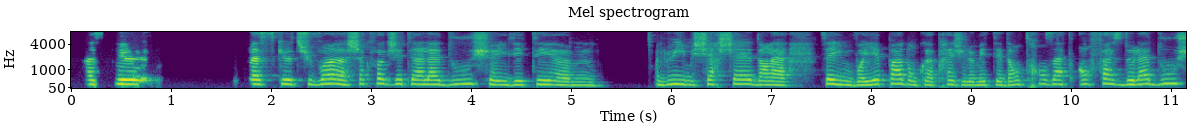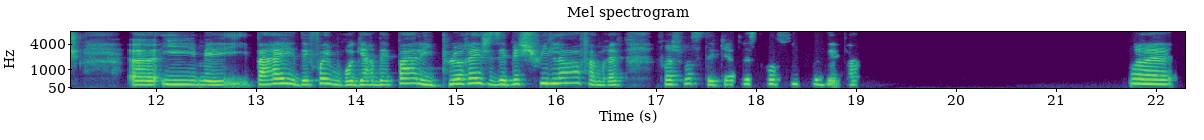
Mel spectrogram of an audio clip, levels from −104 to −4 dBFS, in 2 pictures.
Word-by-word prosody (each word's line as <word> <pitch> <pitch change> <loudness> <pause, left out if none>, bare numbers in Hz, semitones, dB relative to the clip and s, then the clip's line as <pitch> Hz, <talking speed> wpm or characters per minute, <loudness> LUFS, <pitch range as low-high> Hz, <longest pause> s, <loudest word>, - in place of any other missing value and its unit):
Parce 225 -1 +2 0.2
que 235 -1 +10 1.2
parce 230 -1 +10
que 235 -1 +3
tu 225 +1 +1
vois? 245 +4 +3
Á - - +1
chaque 240 +3 -1
fois 260 +1 0
que 240 - -8
j'étais 240 +1 -2
à 225 - +1
la 220 -1 +2
douche, 235 +4 -2
il 200 -3 -1
était 200 +2 0
hem, 180 -4 -5 0.6
lui, 225 +4 +1
il 215 - -2
me 200 - -5
cherchait 230 +3 -1
dans 200 -2 0
la 190 -2 +1
tu - - -14 0.3
sais? 240 -2 +3
Il 210 - -1
me 195 - -2
voyait 190 +5 +1
pas, 250 +2 +1
donc 205 -4 -6
après 195 +3 -4
je 195 -2 -6
le 185 -1 -4
mettais 190 +1 -4
dans 190 +2 -3
le 215 - -8
transat 225 0 -4
en 235 0 -4
face 235 -2 +1
de 220 - +2
la 235 +3 +1
douche. 255 - -3 0.5
Heu, 205 -1 +3
i 220 -1 0
mais 200 -1 0
i 250 +1 -9
pareil, 250 +3 +2
des 210 +2 -1
fois, 240 +6 0
il 255 - -2
me 205 - -5
regardait 200 +1 -2
pas, 270 +4 -1
il 205 -6 -1
pleurait, 245 +4 +1
je - - -5
disais: 215 0 0
«Mais 235 - 0
je 235 - 0
suis 275 +1 +2
là», 280 +2 -1
enfin 245 -8 -5
bref, 195 +1 -4 0.4
franchement, 225 +3 -5
c'était 210 -6 -6
catastrophique 235 +2 -6
au 225 - -4
départ. 195 - -8 2.7
Ouais. 240 -2 +3
225 Hz, 185 wpm, -20 LUFS, 200-240 Hz, 2.7 s, que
